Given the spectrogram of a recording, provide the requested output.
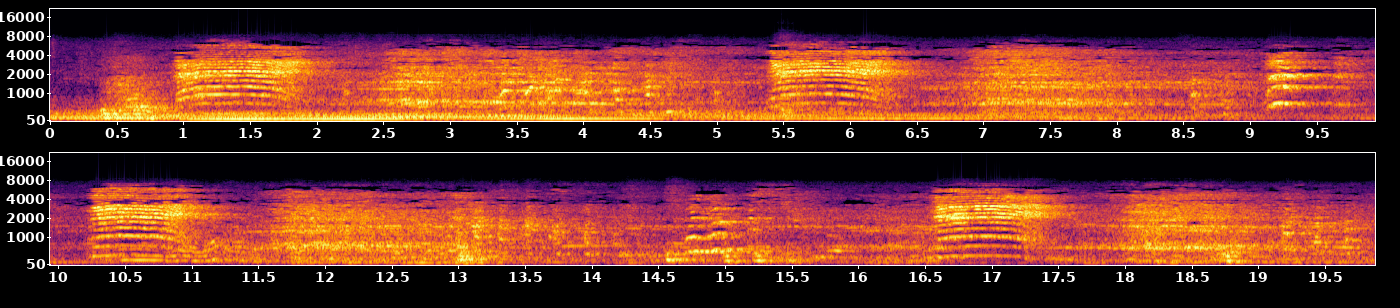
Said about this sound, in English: And a little context before I show this one to you that you may stumble across is this is what happens when you baa at a flock of sheep.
